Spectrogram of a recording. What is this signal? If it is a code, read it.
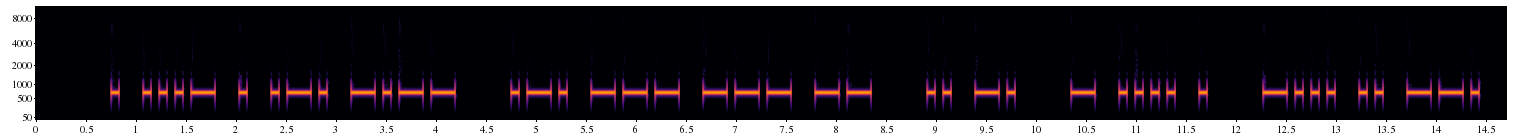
Morse code, heard as a keyed tone, about 15 wpm, 700 Hz. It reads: EVERY ROOM IN THE BIG
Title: Sentences from Top 1000 Words - Review Part 3 - 15wpm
